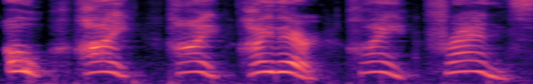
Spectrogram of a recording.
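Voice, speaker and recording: Extremely high-pitched, a put-on character voice. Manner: cheery, greeting.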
